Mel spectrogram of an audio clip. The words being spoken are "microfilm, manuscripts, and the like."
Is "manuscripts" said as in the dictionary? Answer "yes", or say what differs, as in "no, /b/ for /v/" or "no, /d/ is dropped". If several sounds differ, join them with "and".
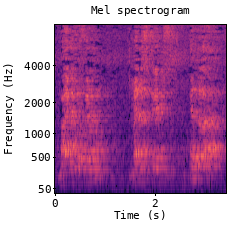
no, /p/ is dropped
